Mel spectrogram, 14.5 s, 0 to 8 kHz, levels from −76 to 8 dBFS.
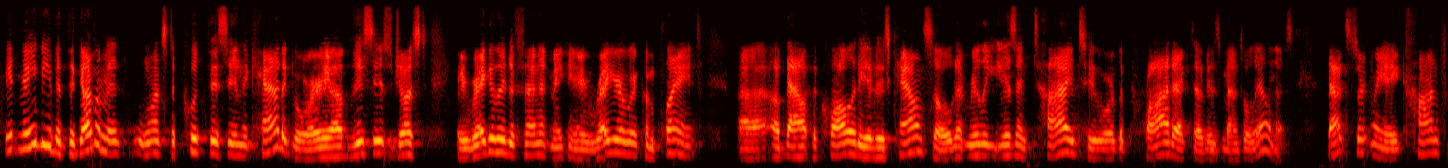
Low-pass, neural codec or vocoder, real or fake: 7.2 kHz; codec, 16 kHz, 2 kbps, FreqCodec, smaller model; fake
